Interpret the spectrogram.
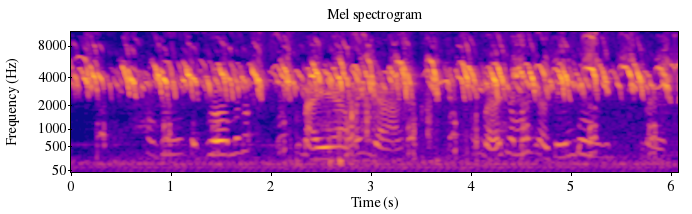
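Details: Baby chick, newly hatched, gives rapid high-pitched peeps in a steady stream. Softer, lower trilling chirps are mixed in underneath.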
